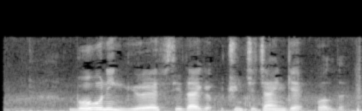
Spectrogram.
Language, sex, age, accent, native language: Uzbek, male, 18-24, Jizzax, Uzbek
